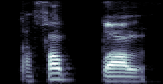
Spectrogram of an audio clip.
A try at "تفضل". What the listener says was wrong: Kok aneh gitu tafadhalnya. Kayak tok dengarnya ya. Tafadhol jadi.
